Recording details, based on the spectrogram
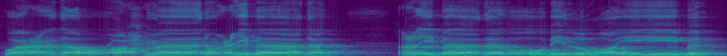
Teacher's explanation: അർ എന്ന് വിറപ്പിക്കരുത്, ഒറ്റ തഫ്ഖീം ചെയ്തുകൊണ്ടുള്ള ഒറ്റ റാ.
